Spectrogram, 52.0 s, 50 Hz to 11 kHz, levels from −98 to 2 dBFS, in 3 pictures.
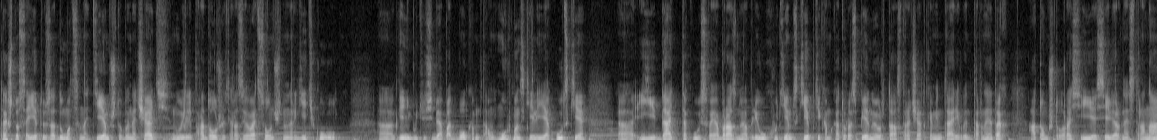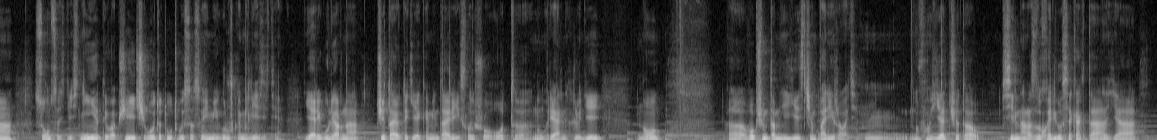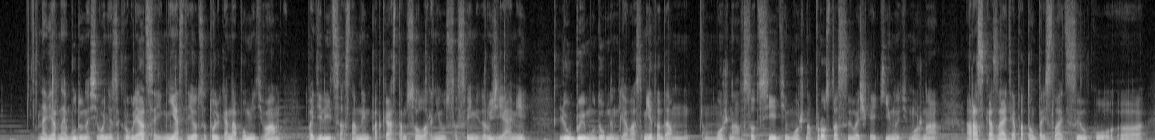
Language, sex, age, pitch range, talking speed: Russian, male, 30-49, 80-100 Hz, 140 wpm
